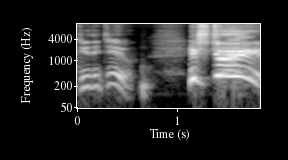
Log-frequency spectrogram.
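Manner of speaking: shouting. Waiting for a trailer with a live chat, yelling. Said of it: "Sorry for yelling".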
